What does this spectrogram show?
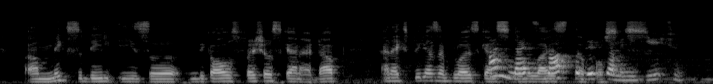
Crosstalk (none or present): present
